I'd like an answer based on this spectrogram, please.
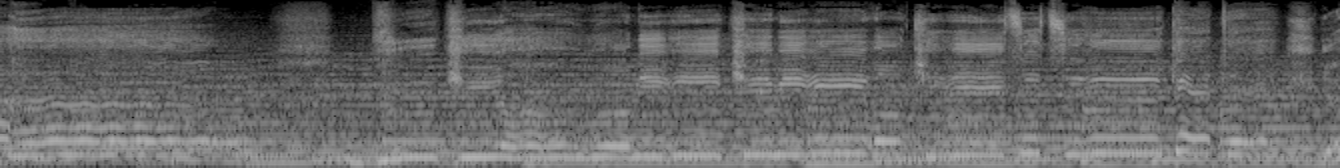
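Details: Melodic background music with sustained tones and what sounds like singing, with no animal voice present.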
